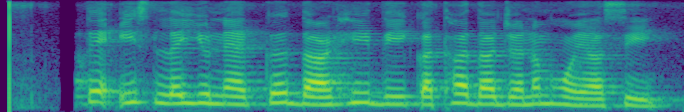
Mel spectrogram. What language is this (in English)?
Punjabi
